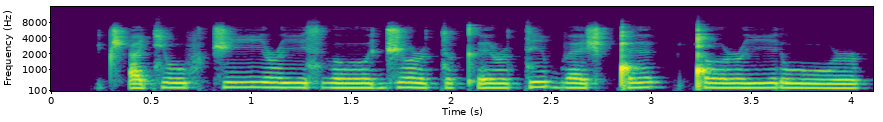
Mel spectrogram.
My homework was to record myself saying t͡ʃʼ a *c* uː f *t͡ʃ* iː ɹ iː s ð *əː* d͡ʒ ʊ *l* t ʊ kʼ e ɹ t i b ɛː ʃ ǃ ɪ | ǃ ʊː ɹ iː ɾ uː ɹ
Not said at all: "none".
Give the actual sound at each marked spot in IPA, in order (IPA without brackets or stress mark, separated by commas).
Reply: c, t͡ʃ, ʊː, ɹ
